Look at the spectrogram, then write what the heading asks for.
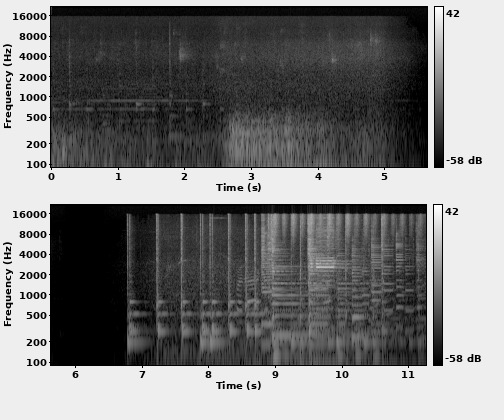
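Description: Heavy rain hisses under a deep rumble of thunder that swells loudly, then fades out. After a short silence, music begins.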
